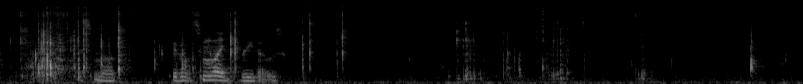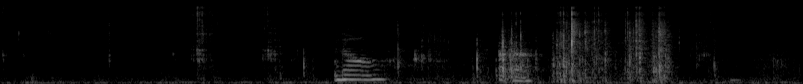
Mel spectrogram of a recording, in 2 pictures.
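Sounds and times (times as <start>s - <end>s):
crunching tortilla chip: 3.1s - 6.8s.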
